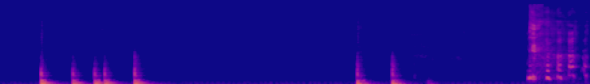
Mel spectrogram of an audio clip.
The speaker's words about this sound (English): Just knock on the door.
